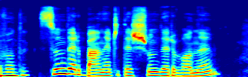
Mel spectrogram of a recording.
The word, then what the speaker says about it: Sundarban: poprawiają że się wypowiada sunder Bony bo tak ponieważ węgielska brzmi jakoś No trochę może ja tak nie do końca to poprawnie wymawiam ale w bengalskim Znak S wymawiamy jako sz czyli szerb to jak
